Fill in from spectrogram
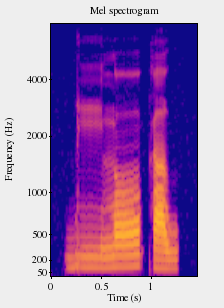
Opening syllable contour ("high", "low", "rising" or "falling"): low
